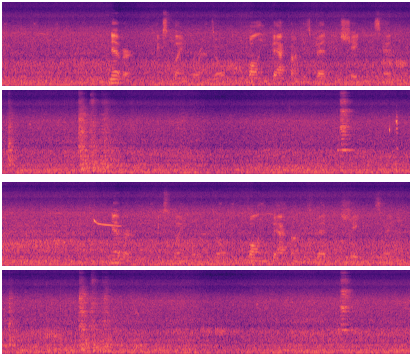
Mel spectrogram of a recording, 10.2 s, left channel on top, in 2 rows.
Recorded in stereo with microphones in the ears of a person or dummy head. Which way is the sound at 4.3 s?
35° left (ahead or behind).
